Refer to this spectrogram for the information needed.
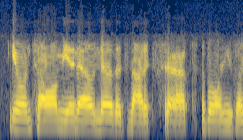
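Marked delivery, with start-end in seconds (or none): none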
